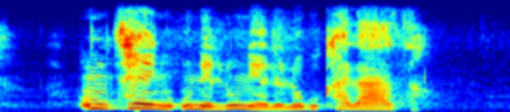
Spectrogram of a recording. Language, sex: Zulu, female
